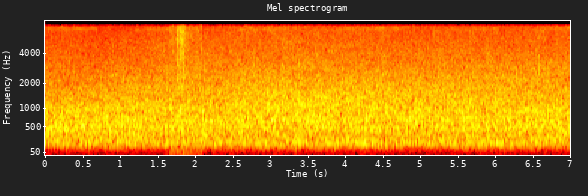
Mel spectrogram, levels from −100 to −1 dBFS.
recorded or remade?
recorded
